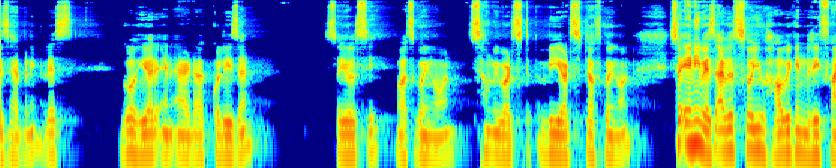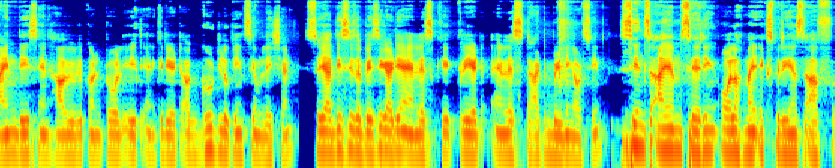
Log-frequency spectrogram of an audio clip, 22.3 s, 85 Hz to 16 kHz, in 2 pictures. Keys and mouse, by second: 1.1 click, 2.1 click, 3.8 click, 6.2 click, 7.4 click, 8.2 click, 8.9 click, 9.7 click, 15.6 click, 18.6 Delete.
